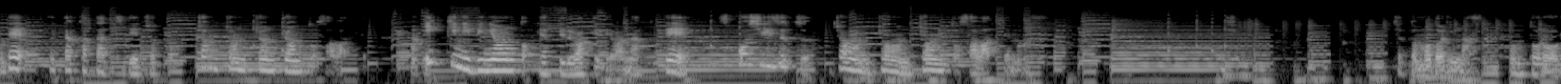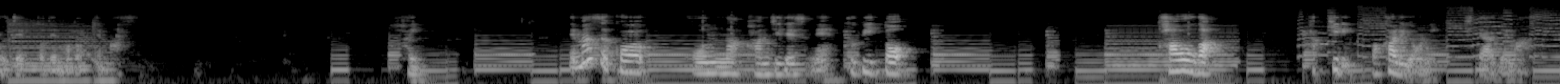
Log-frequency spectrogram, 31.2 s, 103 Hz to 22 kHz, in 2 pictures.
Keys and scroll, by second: 6.0 ctrl+z, 11.9 ctrl+z, 12.1 ctrl+z.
